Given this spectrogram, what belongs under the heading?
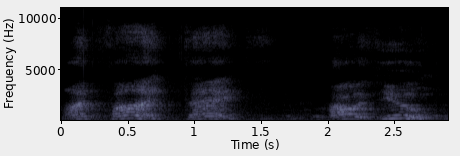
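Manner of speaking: put-on high, spitty little-kid voice; kid with lisp. Ricky answering on day one, high and spitty. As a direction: mimic a kid with a speech impediment. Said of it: "he's like".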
